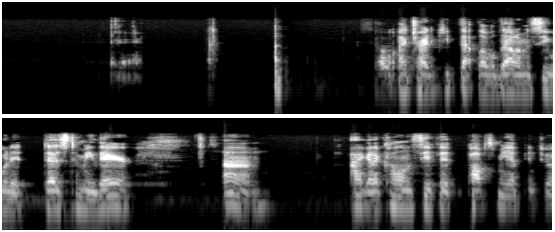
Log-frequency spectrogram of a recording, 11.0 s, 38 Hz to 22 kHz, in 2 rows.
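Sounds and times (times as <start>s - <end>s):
person gulping a drink: 1.0s - 1.4s.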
